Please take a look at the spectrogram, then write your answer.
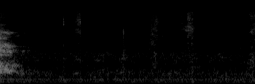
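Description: Scissors snip the corners off dyed fabric, faint, close, brief crisp cuts and rustles of cloth scattered over a quiet background.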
